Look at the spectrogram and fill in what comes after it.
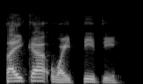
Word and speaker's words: Taika Waititi: He just finished wrapping up Thor, Love and Thunder, and they posted a dope-ass pic of Chris Odinson, and how do you say that director's name? – It's Taika Waititi.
